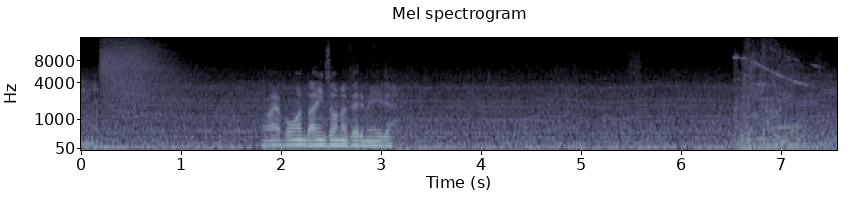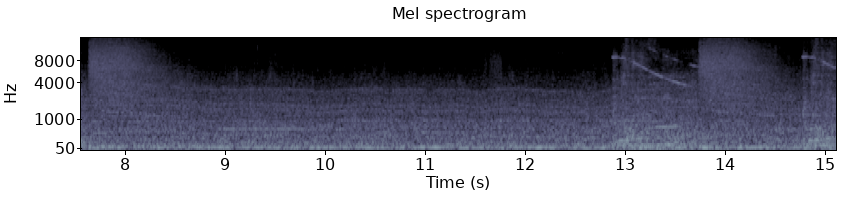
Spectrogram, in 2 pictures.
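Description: A vehicle engine rumbles low and steadily.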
